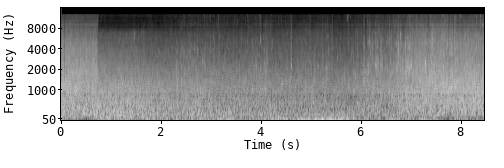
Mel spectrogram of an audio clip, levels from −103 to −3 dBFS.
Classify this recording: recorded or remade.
remade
